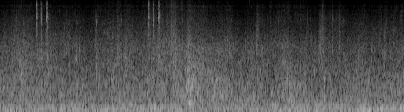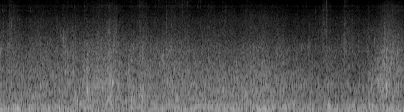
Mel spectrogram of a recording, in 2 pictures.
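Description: Small fishing boat under way at sea, its motor running with a steady low rumble under wind buffeting the microphone, with water splashing against the hull now and then.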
